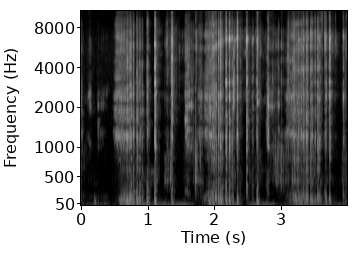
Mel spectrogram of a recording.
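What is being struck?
Bar of soap cut with a metal blade.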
